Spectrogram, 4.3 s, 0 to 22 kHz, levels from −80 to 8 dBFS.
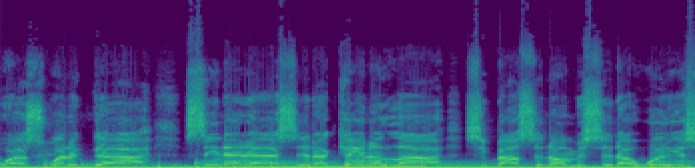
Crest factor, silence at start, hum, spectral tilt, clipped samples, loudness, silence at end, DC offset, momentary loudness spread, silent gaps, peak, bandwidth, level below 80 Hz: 6 dB; 0 s; none; -5 dB/octave; 0.6%; -10 LUFS; 0 s; 1%; 2 LU; none; 0 dBFS; 13 kHz; -8 dBFS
